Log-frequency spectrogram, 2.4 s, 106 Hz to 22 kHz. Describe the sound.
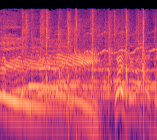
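A studio audience at radio station Play 96 welcomes an arriving guest with applause, scattered claps mixed with loud cheering and whooping voices that slide downward in pitch, sustained at steady volume for a couple of seconds.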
